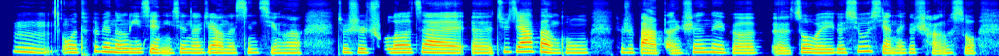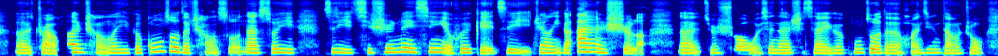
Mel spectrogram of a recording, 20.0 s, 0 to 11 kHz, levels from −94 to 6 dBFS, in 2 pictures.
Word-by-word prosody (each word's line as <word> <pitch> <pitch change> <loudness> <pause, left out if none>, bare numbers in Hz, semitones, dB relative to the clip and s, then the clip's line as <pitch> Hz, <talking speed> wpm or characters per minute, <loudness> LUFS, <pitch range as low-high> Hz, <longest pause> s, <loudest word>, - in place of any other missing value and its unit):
嗯， 245 -3 -1
我 225 +2 +1
特 280 +5 -5
别 265 - +5
能 230 -2 +5
理 220 -1 +2
解 225 -2 +2
您 200 - -1
现 220 +2 0
在 205 0 +1
这 215 - -2
样 205 -2 +4
的 195 0 -1
心 215 +1 -5
情 200 -2 -4
哈。 200 0 -1 0.3
就 230 - -3
是 220 0 +1
除 215 0 -11
了 220 0 +6
在， 215 -3 +6
呃， 200 0 +1
居 260 - -5
家 270 +1 +8
办 240 -7 +5
公， 205 0 -3 0.3
就 230 -3 -6
是 220 - -2
把 195 -3 +6
本 180 0 -3
身 235 +2 +1
那 230 -3 +1
个， 185 -2 -1
呃， 165 -1 -3
作 230 +5 +3
为 200 0 +3
一 - - 0
个 215 0 +1
休 285 +7 0
闲 195 -9 0
的 200 - -3
一 - - -3
个 210 0 -4
场 200 -1 -4
所， 170 -5 -4 0.3
呃， 185 -2 -2
转 - - 0
换 235 -1 +2
成 - - -6
了 195 - 0
一 200 - -2
个 200 0 -3
工 260 +7 -2
作 280 -3 +4
的 200 - +1
场 195 - -8
所， - - -7
那 210 0 +2
所 210 0 -2
以 210 -2 -2 0.3
自 225 - -6
己 215 -3 -2
其 210 +2 -7
实 230 +2 -2
内 245 -1 +3
心 245 +1 -1
也 220 - +1
会 220 +4 -1
给 175 -5 -3
自 210 - -7
己 195 -1 -2
这 220 - -1
样 200 -1 +1
一 - - -5
个 190 - -2
暗 250 -4 +4
示 - - -2
了， - - -3 0.3
那 190 -3 0
就 185 - -10
是 195 - -9
说 190 -1 -2
我 - - -5
现 195 0 -4
在 185 -1 -1
是 195 +3 -8
在 180 -3 -1
一 - - -4
个 185 0 -4
工 215 +3 -5
作 220 -2 +2
的 180 -3 -3
环 - - -6
境 205 0 -5
当 175 0 -3
中。 175 -3 -5
210 Hz, 290 characters per minute, -24 LUFS, 195-225 Hz, 0.3 s, 家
